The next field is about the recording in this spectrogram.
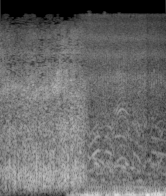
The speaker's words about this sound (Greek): Στην Κροατία, πυροσβεστικέ δυνάμει δίνουν μία άνηση μάχη για να περιορίσουν την πυρκαγιά σε περιοχή νότια του Ντουμπρόβνικ στην Αδριατική, καθώ ισχυροί άνεμοι εμποδίζουν τα πυροσβεστικά αεροσκάφη.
